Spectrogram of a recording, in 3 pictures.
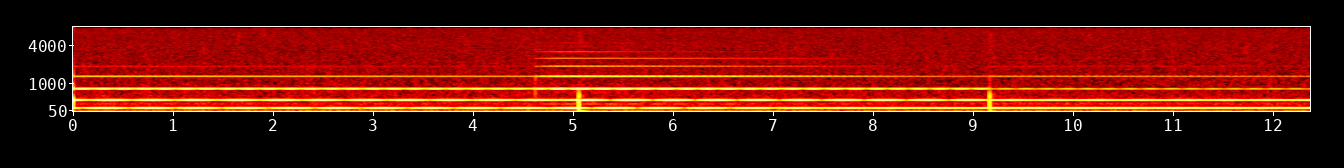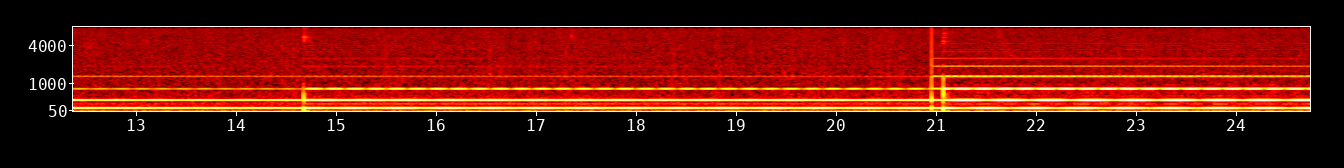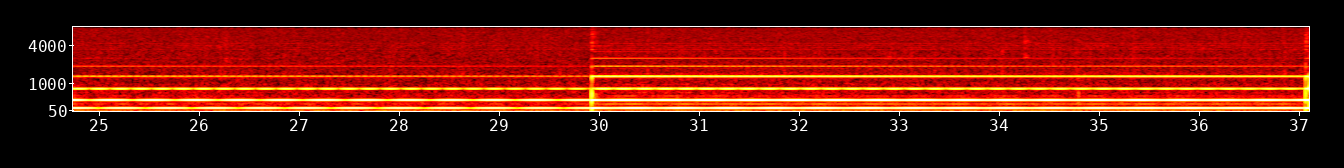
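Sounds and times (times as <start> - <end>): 
Tibetan bowls humming: 0.0 - 37.0.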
